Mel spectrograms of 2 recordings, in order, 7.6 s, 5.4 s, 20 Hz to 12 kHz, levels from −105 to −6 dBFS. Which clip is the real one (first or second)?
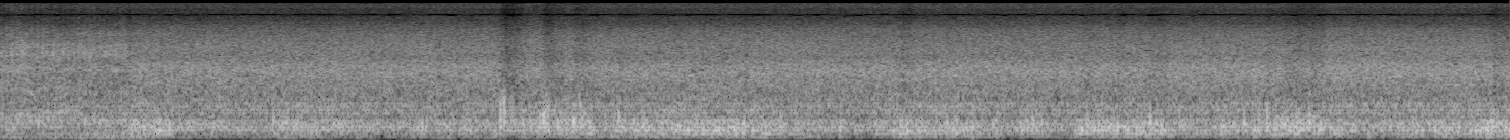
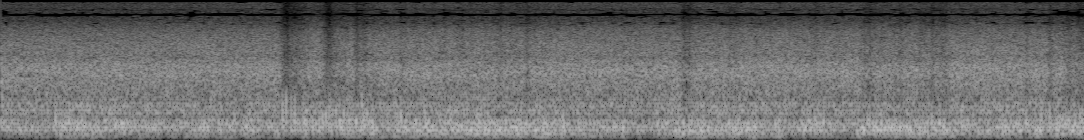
second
